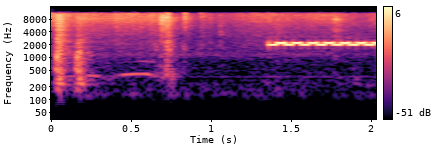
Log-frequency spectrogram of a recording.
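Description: A telephone starts ringing partway through as a steady electronic tone, fairly loud and close in a quiet room, after a few soft knocks and clicks.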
